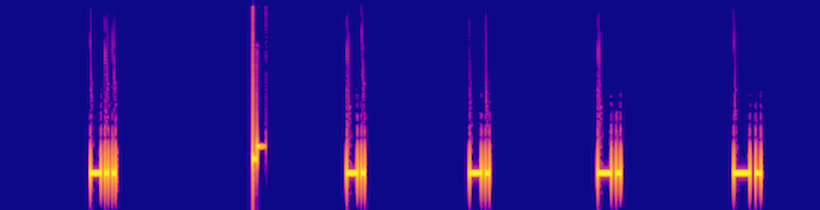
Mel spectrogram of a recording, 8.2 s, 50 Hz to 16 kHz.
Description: Morse code, heard as a keyed tone, about 30 wpm, spaced as for 7 wpm, 700 Hz. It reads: D NNNN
